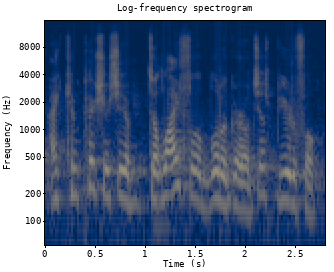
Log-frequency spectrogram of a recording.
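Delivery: ordinary delivery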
